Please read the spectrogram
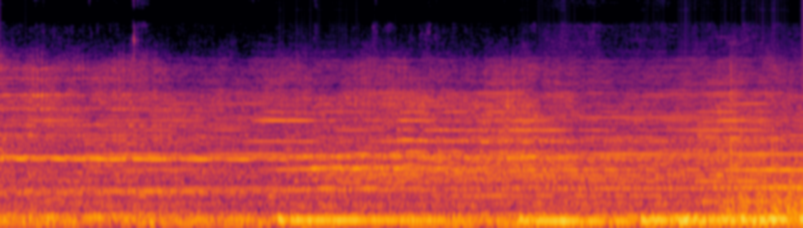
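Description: Held, droning notes from a rock band's stage sound through a large outdoor festival PA, over a deep bass rumble that swells louder about three seconds in and again near the end.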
